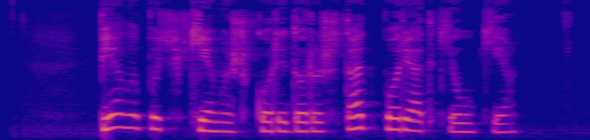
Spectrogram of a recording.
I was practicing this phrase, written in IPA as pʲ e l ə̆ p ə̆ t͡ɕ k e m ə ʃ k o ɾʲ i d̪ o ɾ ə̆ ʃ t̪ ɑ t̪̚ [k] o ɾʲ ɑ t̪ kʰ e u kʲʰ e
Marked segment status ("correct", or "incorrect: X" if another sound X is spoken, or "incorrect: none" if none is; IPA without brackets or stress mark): incorrect: p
